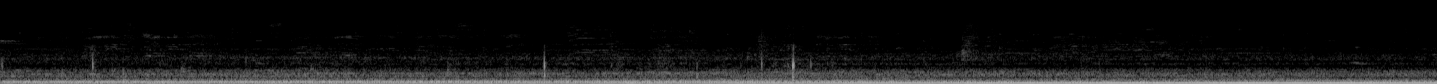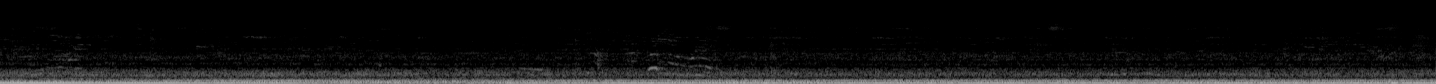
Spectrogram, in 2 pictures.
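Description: Small child-size shopping carts rolling along a supermarket floor: a steady low rumble.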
